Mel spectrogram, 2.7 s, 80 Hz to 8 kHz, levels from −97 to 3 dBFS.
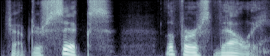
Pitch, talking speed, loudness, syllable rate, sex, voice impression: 110 Hz, 110 wpm, -17 LUFS, 3.3 syllables/s, male, very masculine, very adult-like, middle-aged, thick, slightly tensed, powerful, bright, slightly soft, clear, fluent, cool, very intellectual, slightly refreshing, very sincere, very calm, mature, very friendly, very reassuring, slightly unique, elegant, slightly sweet, slightly lively, kind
